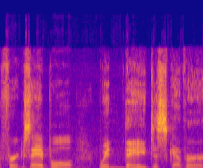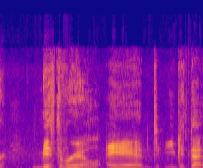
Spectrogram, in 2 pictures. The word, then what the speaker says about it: mithril: out and being struck by lightning thus crystallizing mithril throughout the mountain yeah yeah that was sick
